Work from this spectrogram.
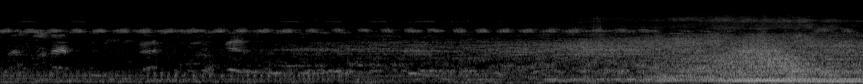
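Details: Crickets chirp in the countryside in the morning in steady, high-pitched pulses, about four per second, as an aircraft drone swells behind them.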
